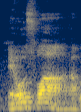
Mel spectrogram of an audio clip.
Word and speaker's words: 여호수아: 일에 대한 설명을 오늘 여호수아를 통해서 하고 있다라고 하는 거예요. 여호수아는 히브리어로 에호바라고 합니다. 또 다른 말로 하면 에호수아라고 얘기합니다. 여호수아하고 비슷한 발음이죠.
